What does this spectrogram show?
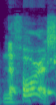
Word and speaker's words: Neforas: Just rhymes with 104. Four. Bam, bam. That's it, right? Neforas, yeah.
